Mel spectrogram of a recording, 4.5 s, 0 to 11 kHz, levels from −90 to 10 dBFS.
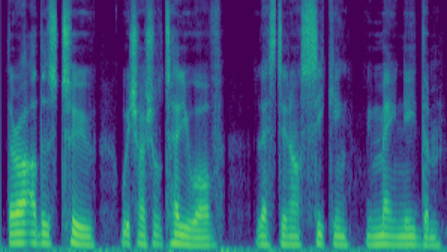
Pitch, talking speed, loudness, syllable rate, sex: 110 Hz, 240 wpm, -17 LUFS, 6.0 syllables/s, male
